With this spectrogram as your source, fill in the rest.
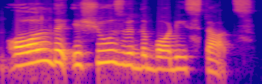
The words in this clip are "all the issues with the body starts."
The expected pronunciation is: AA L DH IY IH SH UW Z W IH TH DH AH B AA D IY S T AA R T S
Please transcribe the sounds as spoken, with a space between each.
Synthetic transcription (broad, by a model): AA L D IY IH SH UW Z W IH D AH B AA D IY S T AA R T S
